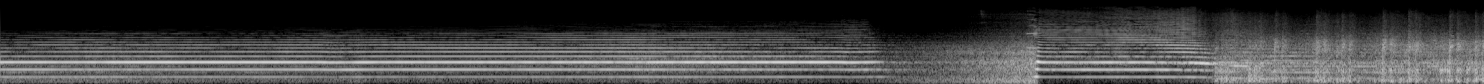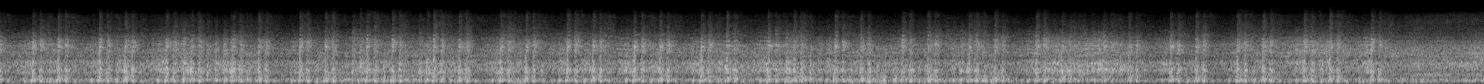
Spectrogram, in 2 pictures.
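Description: Locomotive horn: one long steady blast that stops about nine seconds in, then a second blast whose pitch drops as the locomotive passes at speed. After that comes the continuous rush and rhythmic clatter of an LHB express's coach wheels over the rail joints as the train speeds through.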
